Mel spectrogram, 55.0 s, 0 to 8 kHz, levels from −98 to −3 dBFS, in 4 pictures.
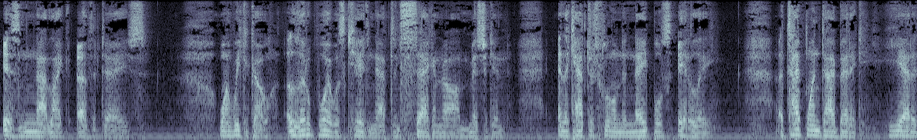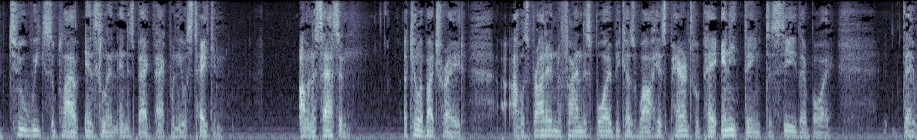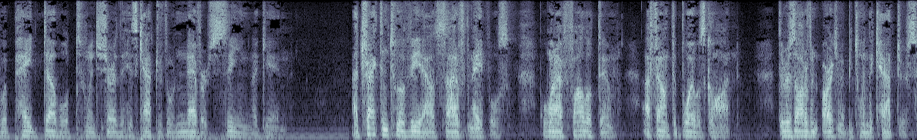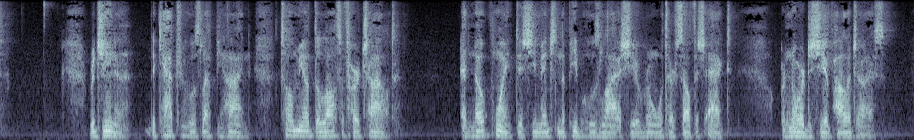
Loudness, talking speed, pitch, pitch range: -20 LUFS, 160 wpm, 90 Hz, 75-95 Hz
